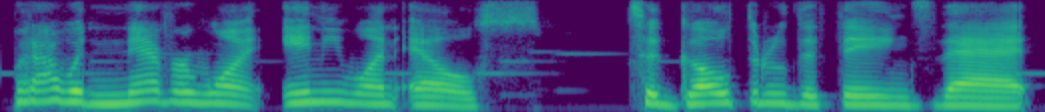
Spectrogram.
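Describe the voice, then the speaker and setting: Forty-something woman host, slow, earnest and emphatic, dry close sound. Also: medium pitch, steady tone, no room sound, soft background music. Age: 40s. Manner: earnest, emphatic, repeats phrases. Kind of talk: heartfelt talk-show monologue.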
